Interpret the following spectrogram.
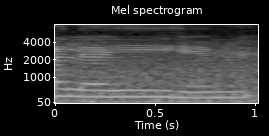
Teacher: ہے، علیہم، اب حرکات کو جلدی سے پڑھیں گے، یائلین ہے وہ یا ساکن جس سے پہلے زبر، اس کو یائلین کہتے ہیں، تو اس کو نرمی سے پڑھنا ہے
